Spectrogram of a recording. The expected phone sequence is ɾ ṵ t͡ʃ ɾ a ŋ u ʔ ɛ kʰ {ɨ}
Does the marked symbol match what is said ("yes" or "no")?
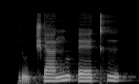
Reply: yes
